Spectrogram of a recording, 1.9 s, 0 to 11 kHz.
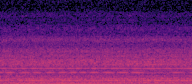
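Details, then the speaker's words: Chitu Systems FilaPartner E1 dual-zone filament dryer drying both boxes: steady loud airy rush with a faint whine near 2 kHz and no pulsing or rattle; normal fan noise but surprisingly loud, and only slightly less with one box. "After turning on the dryer, I was slightly surprised by how noisy it was."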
